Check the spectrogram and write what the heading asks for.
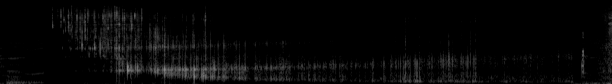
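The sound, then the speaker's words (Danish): Schnapps is poured into glasses, a steady trickling splash lasting several seconds, with a few drips toward the end and no one speaking. “Så skal vi ikke starte med en snaps, fordi at...”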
